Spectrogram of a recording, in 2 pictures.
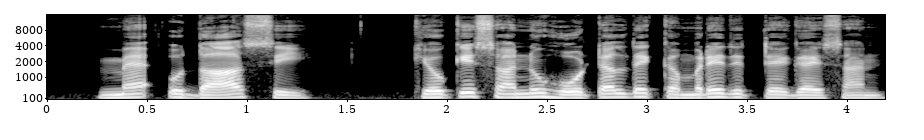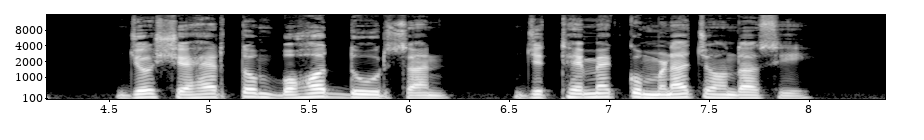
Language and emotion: Punjabi, sad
